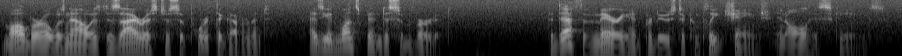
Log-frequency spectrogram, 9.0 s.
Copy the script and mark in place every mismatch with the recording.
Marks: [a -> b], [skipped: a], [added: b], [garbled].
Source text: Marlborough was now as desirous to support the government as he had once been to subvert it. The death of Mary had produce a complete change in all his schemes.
Marlborough was now as desirous to support the government as he had once been to subvert it. The death of Mary had [produce -> produced] a complete change in all his schemes.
